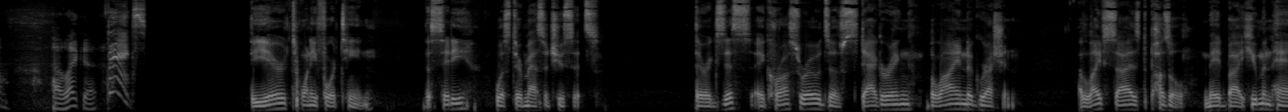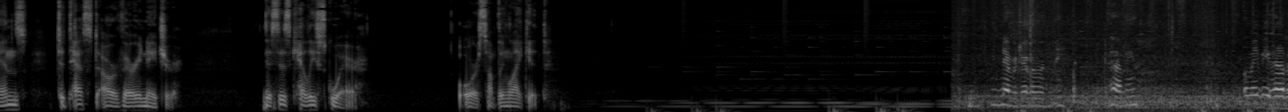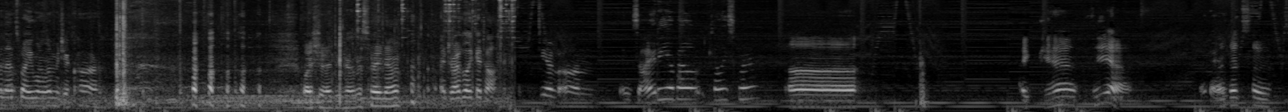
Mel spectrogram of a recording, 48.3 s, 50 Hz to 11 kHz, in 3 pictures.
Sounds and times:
Speech: 0.0 - 1.9, 3.2 - 4.7, 5.3 - 7.6, 8.8 - 12.8, 13.5 - 18.4, 19.4 - 20.7, 21.8 - 23.0, 31.7 - 33.5, 36.0 - 43.0, 45.0 - 46.4, 47.3 - 48.2
Music: 23.4 - 48.3
Laughter: 33.8 - 35.6.

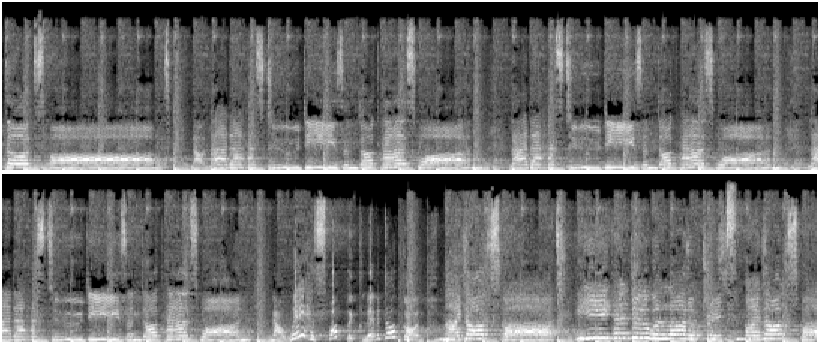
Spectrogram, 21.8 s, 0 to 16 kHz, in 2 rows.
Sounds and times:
Music: 0.0 - 21.7.

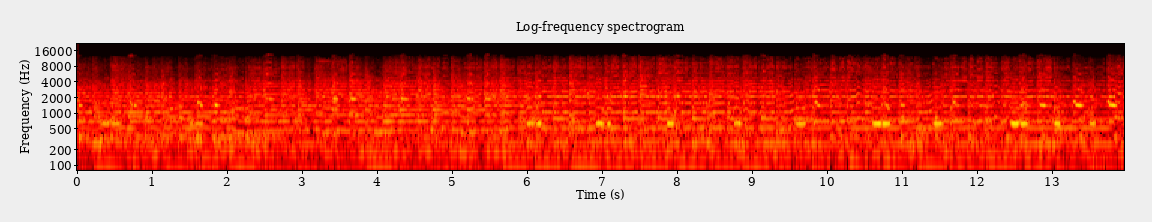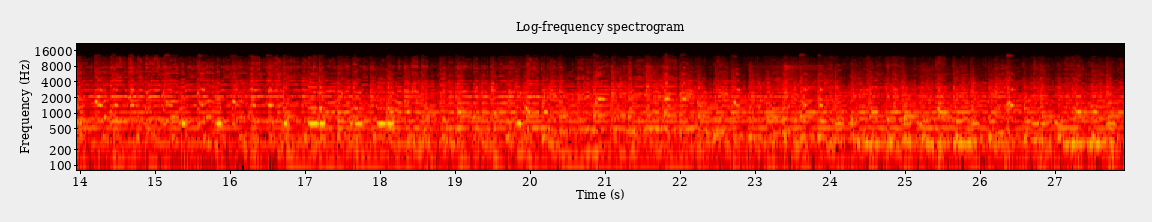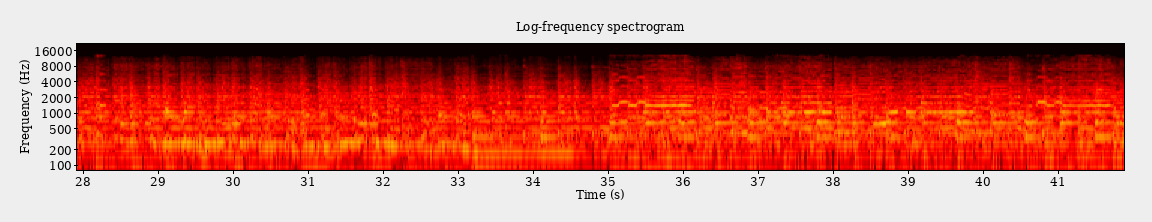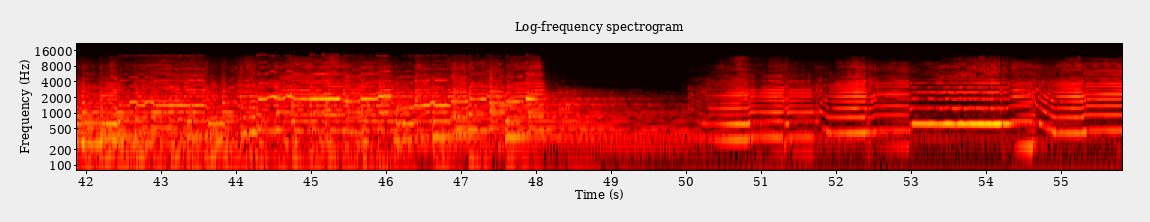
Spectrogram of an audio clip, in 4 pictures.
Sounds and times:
Violin, fiddle: 0.0 - 48.8, 50.0 - 55.8.

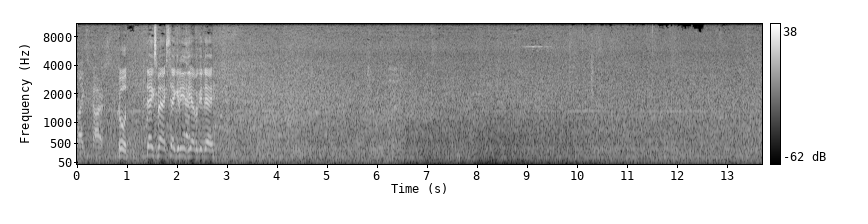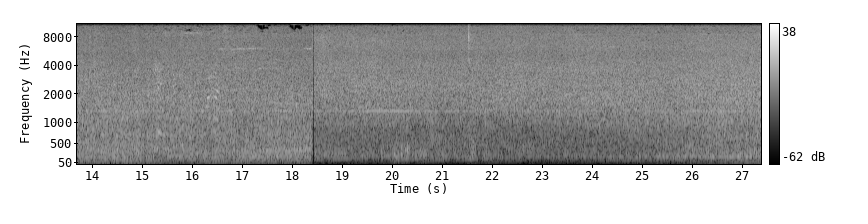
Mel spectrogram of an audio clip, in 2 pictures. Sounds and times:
Car: 0.0 - 27.3
Outside, urban or manmade: 0.0 - 27.3.

